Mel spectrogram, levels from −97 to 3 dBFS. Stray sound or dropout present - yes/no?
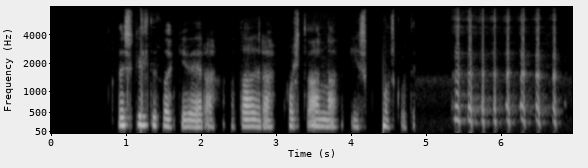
yes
